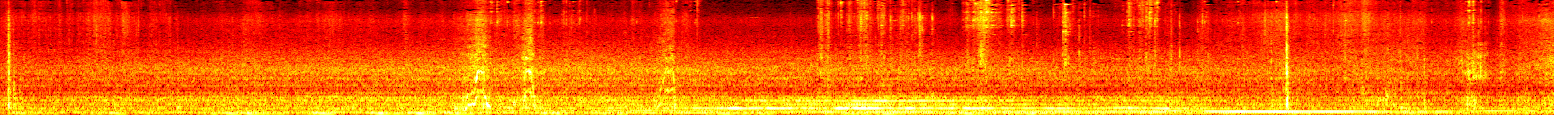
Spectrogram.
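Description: Fabric rustles as a bag is handled.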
